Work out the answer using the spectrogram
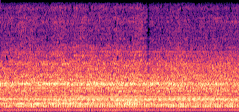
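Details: Boiler/chiller loop refilled after pump seal replacement: steady airy hiss with a faint tonal ring from the bleeder at a high point, purging trapped air; normal bleeder valve hissing.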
